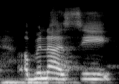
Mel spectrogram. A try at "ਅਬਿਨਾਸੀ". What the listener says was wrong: ਅਬਿਨਾਸੀ ਅਨਾਸੀ ਨਹੀਂ ਕਹਿਣਾ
